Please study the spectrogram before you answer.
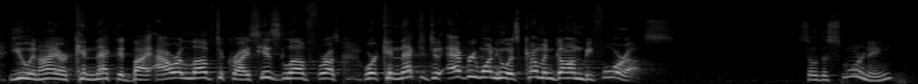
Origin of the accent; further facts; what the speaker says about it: Idaho, United States; Growing up in Idaho, I was not geographically close to Dallas.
